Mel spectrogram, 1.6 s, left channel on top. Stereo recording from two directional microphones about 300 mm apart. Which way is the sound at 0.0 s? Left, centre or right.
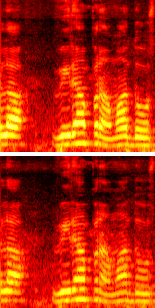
Centre.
